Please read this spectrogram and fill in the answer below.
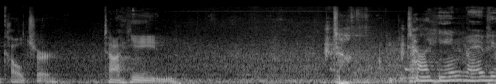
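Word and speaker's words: tajín: Tahine.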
